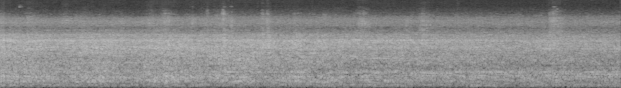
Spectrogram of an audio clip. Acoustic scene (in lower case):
subway train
